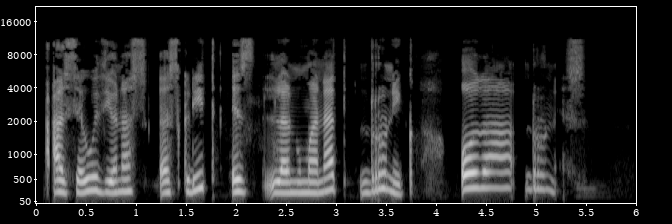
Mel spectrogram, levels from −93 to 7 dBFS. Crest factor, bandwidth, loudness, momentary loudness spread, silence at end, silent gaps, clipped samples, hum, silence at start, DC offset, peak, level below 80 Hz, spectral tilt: 18 dB; 11.5 kHz; -22 LUFS; 16 LU; 0.55 s; none; under 0.1%; none; 0.1 s; under 0.1%; -4 dBFS; -78 dBFS; -4 dB/octave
